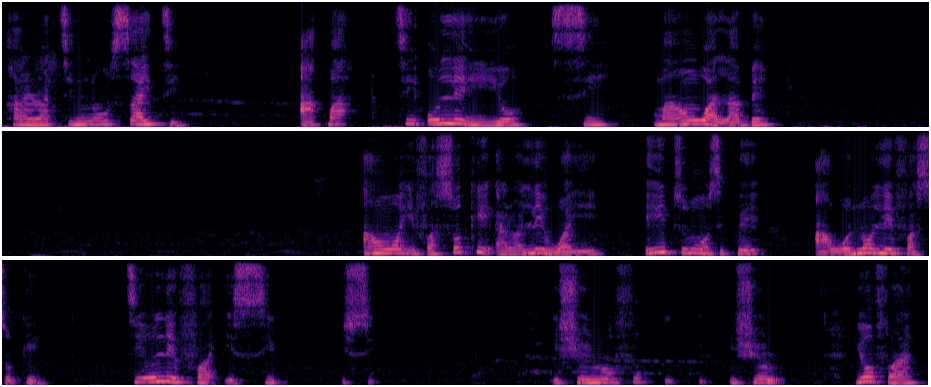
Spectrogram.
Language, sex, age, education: Yoruba, female, 30-45, tertiary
